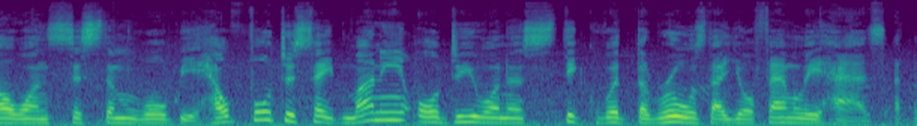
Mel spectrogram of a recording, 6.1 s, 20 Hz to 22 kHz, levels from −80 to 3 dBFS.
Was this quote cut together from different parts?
no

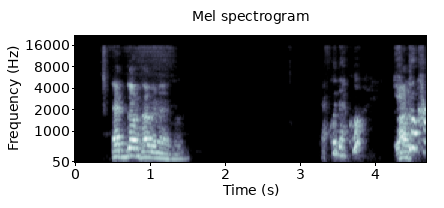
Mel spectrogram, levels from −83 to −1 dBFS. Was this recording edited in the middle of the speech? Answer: no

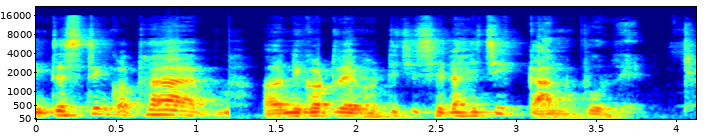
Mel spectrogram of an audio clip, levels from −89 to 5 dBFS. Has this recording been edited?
yes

